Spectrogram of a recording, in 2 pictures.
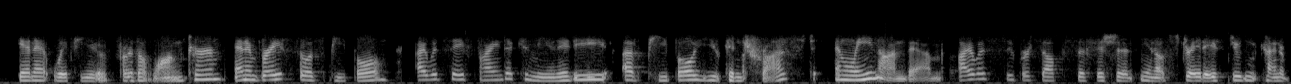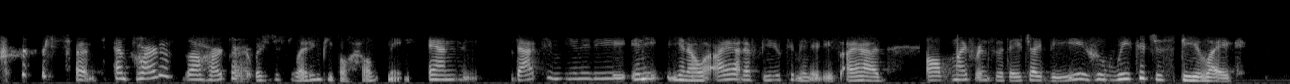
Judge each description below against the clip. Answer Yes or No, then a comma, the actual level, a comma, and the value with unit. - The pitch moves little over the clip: No, average, 4.8 semitones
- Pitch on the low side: No, high, 205 Hz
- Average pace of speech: Yes, average, 175 wpm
